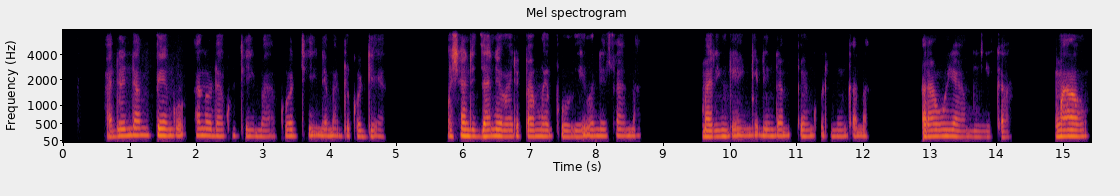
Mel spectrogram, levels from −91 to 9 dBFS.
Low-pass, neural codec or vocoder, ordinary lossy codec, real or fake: 7.2 kHz; codec, 24 kHz, 6 kbps, HILCodec; Opus, 24 kbps; fake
